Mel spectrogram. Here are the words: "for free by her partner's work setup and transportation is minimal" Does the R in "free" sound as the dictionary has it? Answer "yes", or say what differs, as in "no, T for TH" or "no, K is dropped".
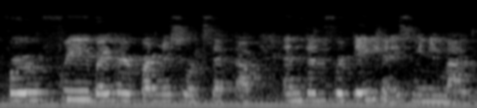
yes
